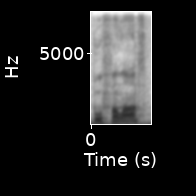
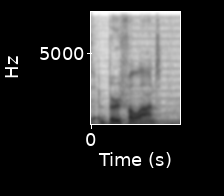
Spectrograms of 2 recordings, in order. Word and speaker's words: Bouffalant: I used to say like Buffalant, but I think it's Buffalant.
